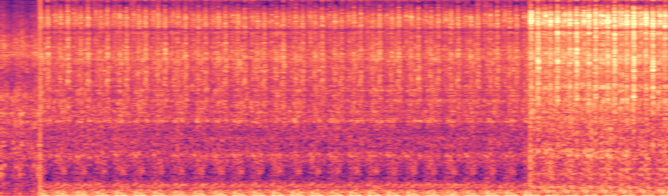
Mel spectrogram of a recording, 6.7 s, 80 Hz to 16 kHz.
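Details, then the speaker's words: 1972 International Cargostar, running several minutes: steady, even low idle pulses, lifter clatter quieted down, no top-end tapping; idling smoothly though smoking. "um it's idling pretty smooth also it's smoking but for now I'm just going to see if she'll keep"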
